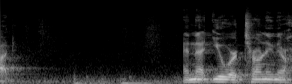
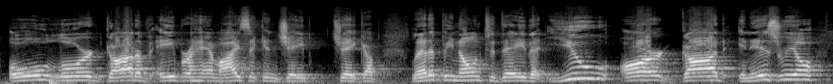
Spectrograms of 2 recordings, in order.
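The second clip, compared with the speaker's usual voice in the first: fervent preached prayer; 7 semitones higher, 8 dB louder than usual. Acted. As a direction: cry out to God so all can hear. Elijah's prayer, preached aloud.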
